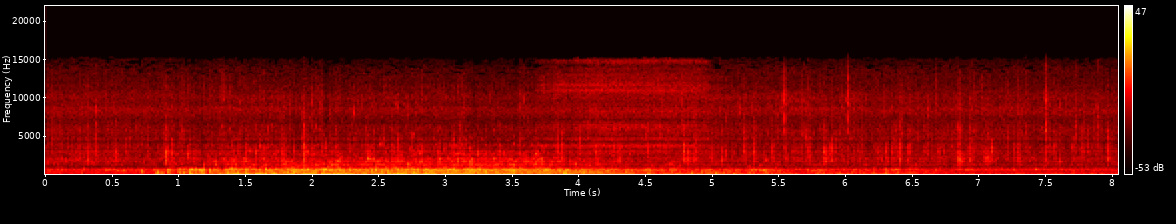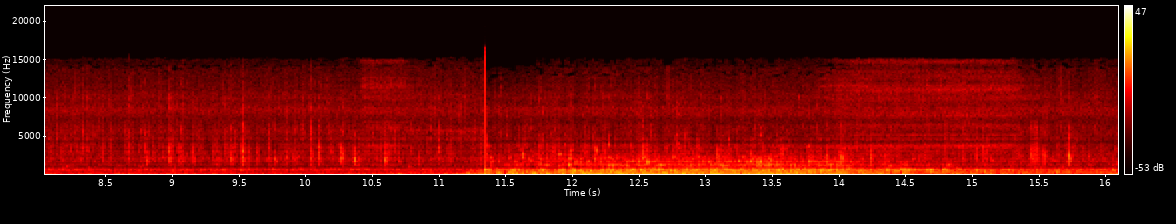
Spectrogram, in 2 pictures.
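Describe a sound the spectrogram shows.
Scuba divers' exhaled bubbles gurgle and rumble underwater.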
